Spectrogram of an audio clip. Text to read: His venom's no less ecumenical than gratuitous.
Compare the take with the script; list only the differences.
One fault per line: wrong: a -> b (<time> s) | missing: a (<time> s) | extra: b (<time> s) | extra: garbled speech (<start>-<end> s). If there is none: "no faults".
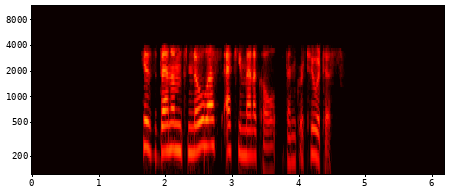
no faults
